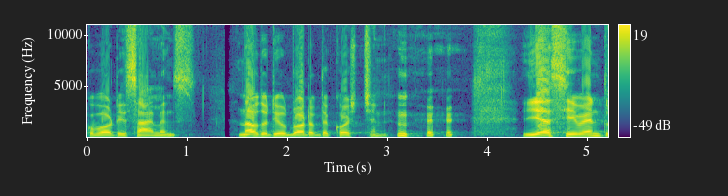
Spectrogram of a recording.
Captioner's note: laughs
